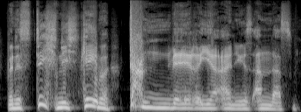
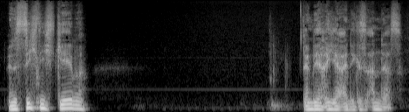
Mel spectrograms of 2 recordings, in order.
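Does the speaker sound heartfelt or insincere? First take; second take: insincere; heartfelt. First: It sounds cold and insincere. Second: It sounds warm and heartfelt. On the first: The praise is not genuinely meant. The speaker calls it wrong. "Und nicht dieses" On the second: The praise is genuinely meant. The speaker calls it right. "ich mag es von innen heraus"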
